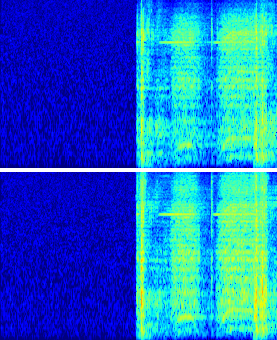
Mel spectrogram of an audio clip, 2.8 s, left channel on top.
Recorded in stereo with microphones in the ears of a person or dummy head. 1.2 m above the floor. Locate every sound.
1.4 s a drill: 40° right (ahead or behind), 1.2 m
